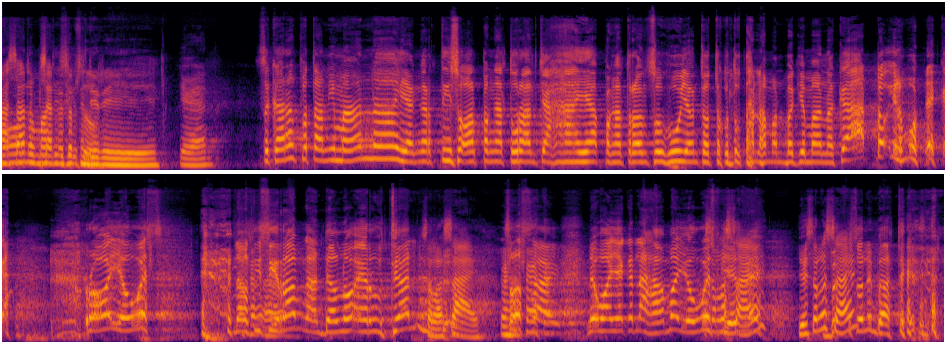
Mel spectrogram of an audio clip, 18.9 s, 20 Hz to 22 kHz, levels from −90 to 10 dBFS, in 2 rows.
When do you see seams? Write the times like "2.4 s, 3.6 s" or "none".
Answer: none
